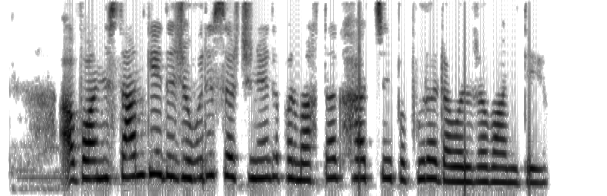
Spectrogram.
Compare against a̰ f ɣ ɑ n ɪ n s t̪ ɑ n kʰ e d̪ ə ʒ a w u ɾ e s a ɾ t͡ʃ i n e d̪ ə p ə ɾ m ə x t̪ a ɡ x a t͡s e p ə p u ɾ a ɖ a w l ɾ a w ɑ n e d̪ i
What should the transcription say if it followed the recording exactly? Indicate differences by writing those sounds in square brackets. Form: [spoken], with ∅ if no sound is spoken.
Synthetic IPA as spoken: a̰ f ɣ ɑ n ɪ [∅] s t̪ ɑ n [k] e d̪ ə ʒ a w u ɾ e s a ɾ t͡ʃ i n e d̪ ə p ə ɾ m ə x t̪ a ɡ [h] a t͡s e p ə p u ɾ a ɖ a w l ɾ a w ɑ n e d̪ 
